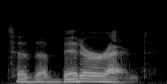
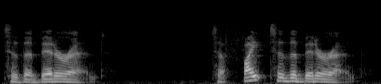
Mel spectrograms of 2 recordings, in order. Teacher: the weak to is going to sound like ta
